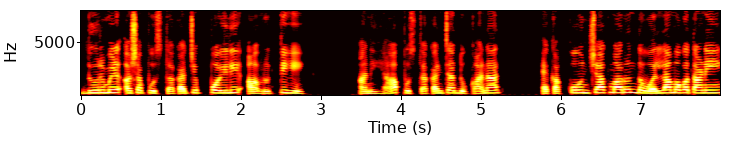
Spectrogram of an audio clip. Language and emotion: Goan Konkani, surprised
